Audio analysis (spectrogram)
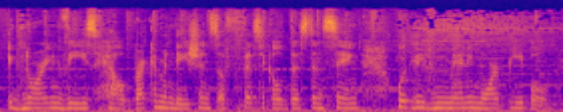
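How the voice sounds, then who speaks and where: A woman news anchor reading and interviewing in a formal broadcast style. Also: low-pitched.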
